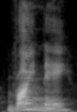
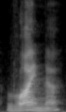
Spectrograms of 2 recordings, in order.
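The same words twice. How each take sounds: First: The final vowel is stressed. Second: The final vowel is a weak unstressed schwa. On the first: The speaker calls it wrong. "don't stress them. Don't go vine" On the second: The speaker calls it right. "just a little unstressed schwa"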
